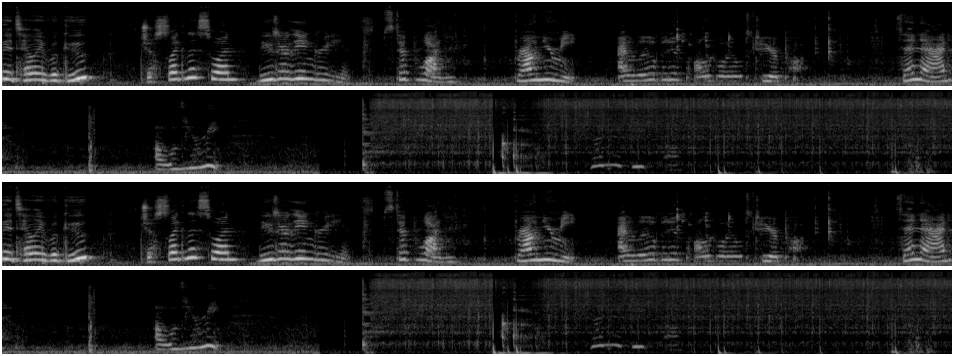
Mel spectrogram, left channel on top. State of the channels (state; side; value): identical; both; correlation 1.00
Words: ragu, just like this one. These are the ingredients. Step 1, brown your meat. Add a little bit of olive oil to your pot. Then add all of your meat. Turn the heat off.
